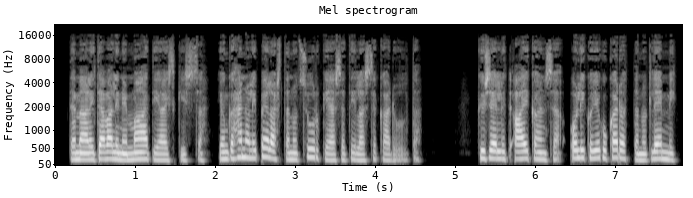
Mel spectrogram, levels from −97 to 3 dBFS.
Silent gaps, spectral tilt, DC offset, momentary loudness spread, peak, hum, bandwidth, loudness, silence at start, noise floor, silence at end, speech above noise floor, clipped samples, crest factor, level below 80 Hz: 4.80-4.96 s, 5.22-5.26 s; -5.5 dB/octave; under 0.1%; 11 LU; 0 dBFS; none; 15.5 kHz; -16 LUFS; 0.2 s; -77 dBFS; 0.1 s; 62 dB; under 0.1%; 16 dB; -64 dBFS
